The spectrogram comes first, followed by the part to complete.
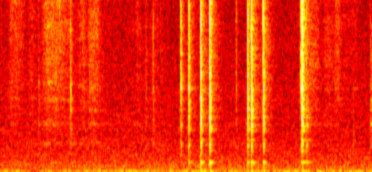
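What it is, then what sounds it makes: Aluminium drink can tapped with fingernails. Long painted fingernails tap and scratch the printed aluminum sides and lid of a small, hollow, sealed Lady Boba bubble tea can held in hand, likely full and unopened. Soft, bright scratching gives way to six sharp, high clicks with almost no ring.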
